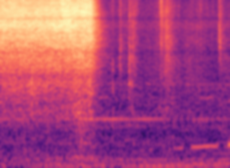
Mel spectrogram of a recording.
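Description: Steady hiss of compressed air that cuts off abruptly about a second in, followed by faint ticks.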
